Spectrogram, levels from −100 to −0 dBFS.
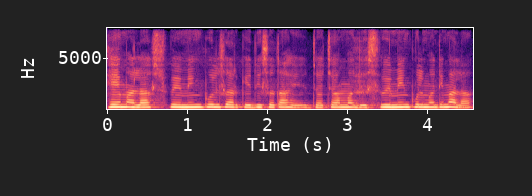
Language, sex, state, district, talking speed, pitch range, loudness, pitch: Marathi, female, Maharashtra, Solapur, 170 wpm, 225-235 Hz, -12 LUFS, 230 Hz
